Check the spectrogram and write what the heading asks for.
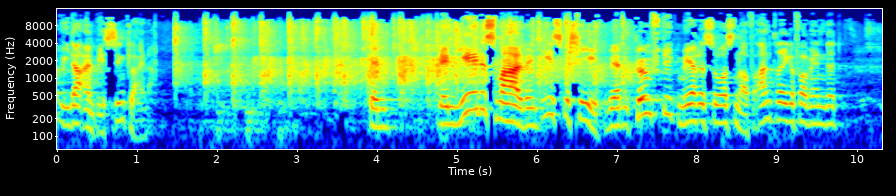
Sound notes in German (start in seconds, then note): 1.4 Beifall AfD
